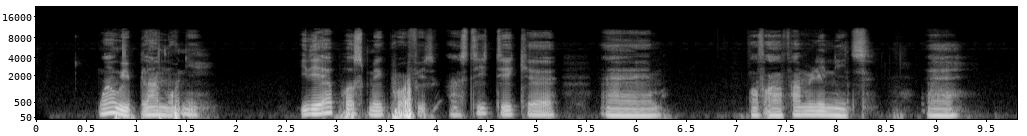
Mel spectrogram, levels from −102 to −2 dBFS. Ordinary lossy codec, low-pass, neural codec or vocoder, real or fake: none; 10.8 kHz; none; real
